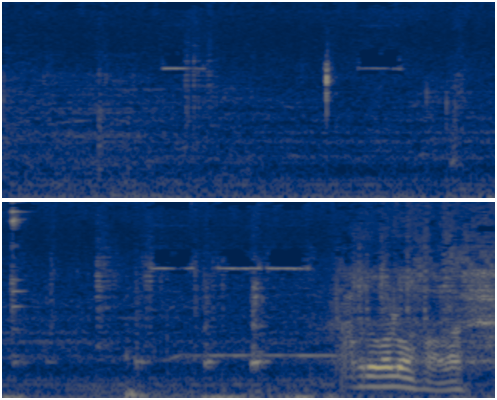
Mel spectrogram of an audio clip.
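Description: An electric cooker beeps as buttons are pressed.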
